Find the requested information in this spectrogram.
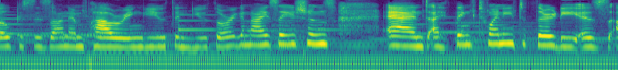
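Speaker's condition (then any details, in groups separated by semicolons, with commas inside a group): No condition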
